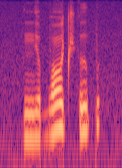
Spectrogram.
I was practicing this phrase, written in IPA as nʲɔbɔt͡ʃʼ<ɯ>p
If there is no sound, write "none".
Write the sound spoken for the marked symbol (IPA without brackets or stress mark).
ɯ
